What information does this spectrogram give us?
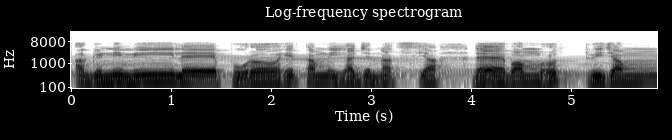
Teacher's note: ঋগ্বেদে রিয়ের উচ্চারণ রু হয়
